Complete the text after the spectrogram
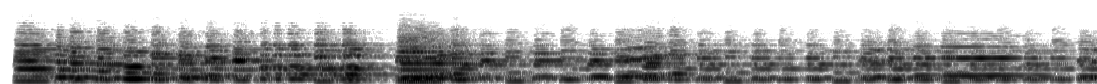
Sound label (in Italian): quartetti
